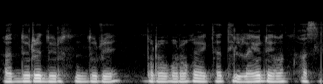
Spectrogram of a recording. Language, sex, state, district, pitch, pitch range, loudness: Bengali, male, Tripura, Unakoti, 135 Hz, 130-140 Hz, -16 LUFS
